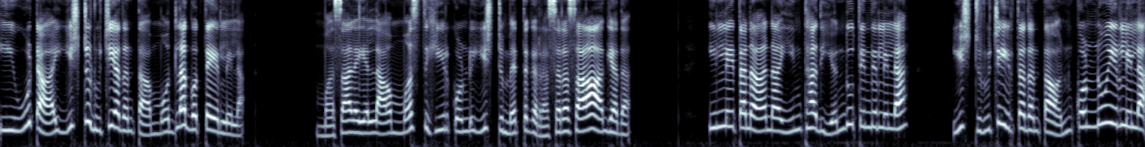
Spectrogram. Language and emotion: Kannada, surprised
